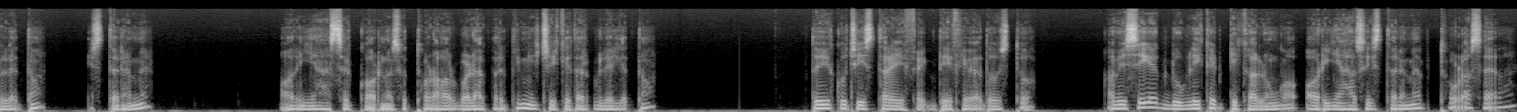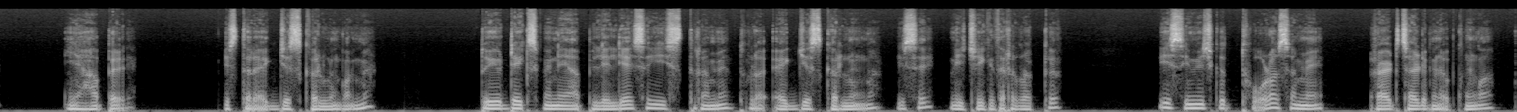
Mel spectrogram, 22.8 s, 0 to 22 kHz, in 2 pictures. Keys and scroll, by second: 6.0 Return.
